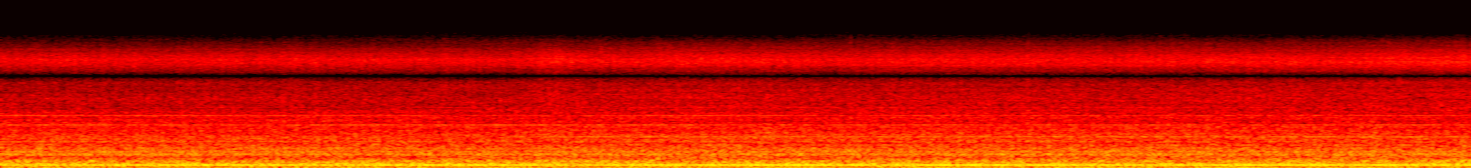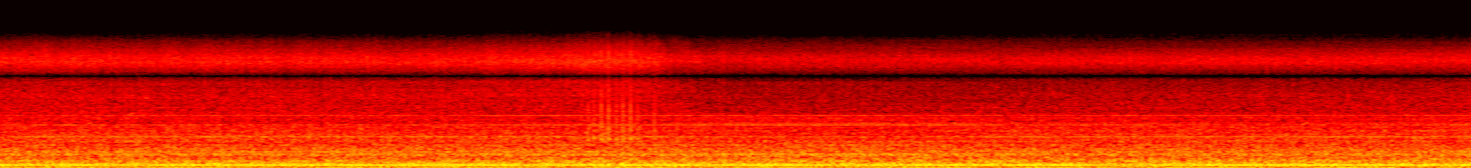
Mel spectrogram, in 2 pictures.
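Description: Helicopter in flight heard from on board: a steady engine and rotor drone with a strong low hum and a fluttering low end. A brief swell of hiss comes about two-thirds through.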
